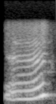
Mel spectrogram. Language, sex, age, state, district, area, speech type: Kashmiri, female, 18-30, Jammu and Kashmir, Baramulla, rural, conversation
